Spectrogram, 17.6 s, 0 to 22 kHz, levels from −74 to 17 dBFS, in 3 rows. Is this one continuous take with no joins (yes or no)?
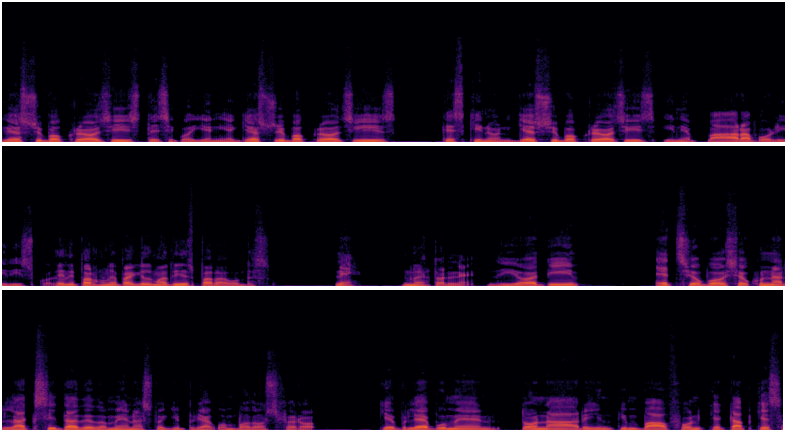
no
